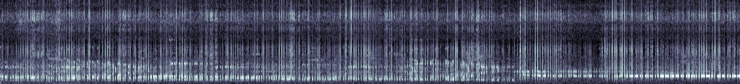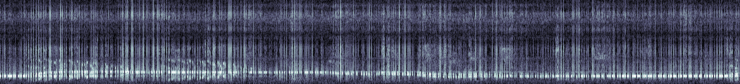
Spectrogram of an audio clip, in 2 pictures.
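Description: Cheerful electronic game music plays with a bouncy melody.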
